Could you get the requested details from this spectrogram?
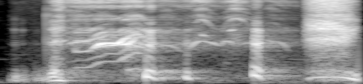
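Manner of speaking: squealing laugh; high burst of laughter. Real, not acted. Laughing at the cowboy walking off.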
